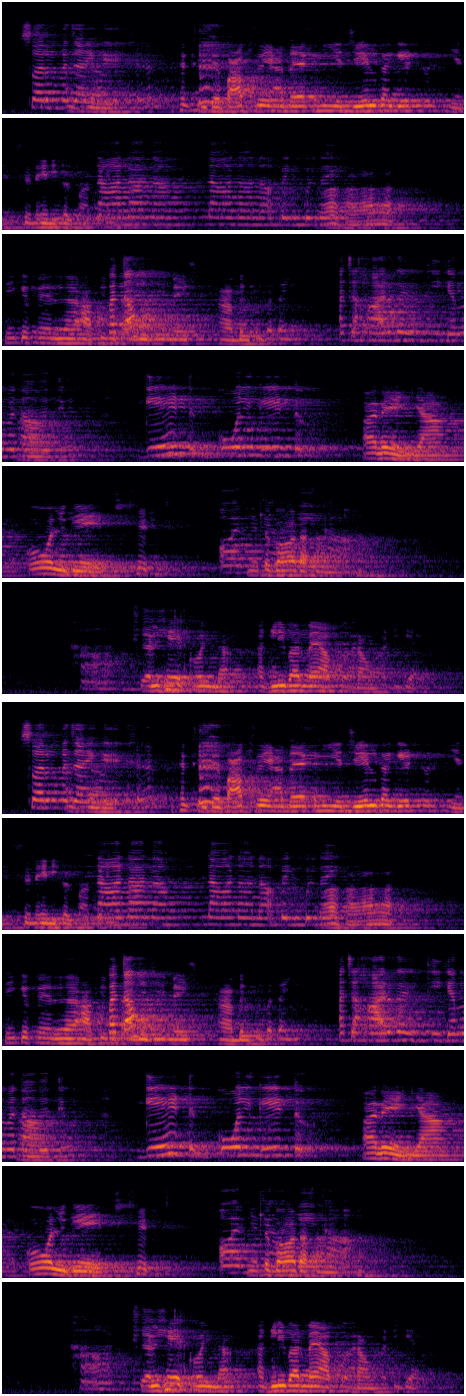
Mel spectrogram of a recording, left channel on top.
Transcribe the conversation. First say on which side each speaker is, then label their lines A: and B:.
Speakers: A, on the right (about 40°); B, on the right (about 20°).
A: स्वर्ग में
B: अच्छा
A: जाएंगे <laughs>
B: <laughs> ठीक है पाप से याद आया
A: नहीं
B: कहीं ये जेल का गेट तो नहीं है उससे नहीं निकल पाते
A: ना
B: हैं
A: ना ना ना ना ना बिल्कुल
B: हाँ
A: नहीं
B: हाँ ठीक है फिर आप ही बता
A: बताऊं
B: दीजिए मैं इस हाँ बिल्कुल बताइए
A: अच्छा हार गए ठीक है मैं बता
B: हाँ
A: देती हूँ गेट कोलगेट
B: अरे यार कोलगेट शिट
A: और
B: ये तो
A: क्या
B: बहुत
A: ये
B: आसान
A: था
B: था
A: हाँ
B: <laughs>
A: ठीक
B: चलिए
A: है
B: कोई ना अगली बार मैं आपको हराऊंगा ठीक है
